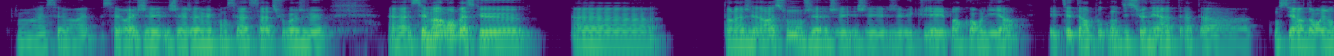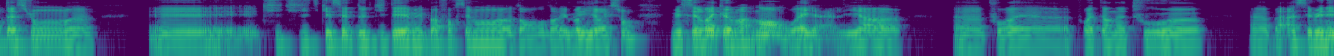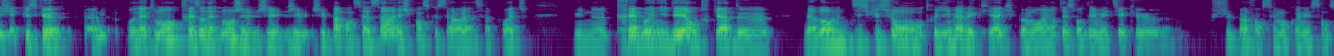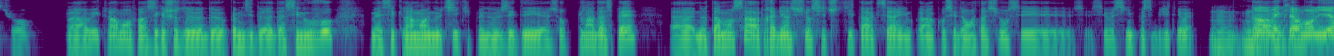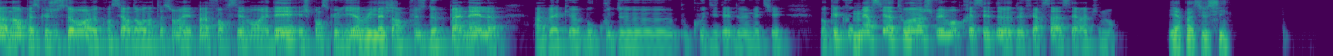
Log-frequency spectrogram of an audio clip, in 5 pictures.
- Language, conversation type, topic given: French, advice, Comment puis-je trouver du sens après une perte liée à un changement ?
- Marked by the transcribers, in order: other background noise; drawn out: "et"; stressed: "très"; tapping; stressed: "panel"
